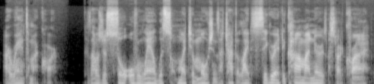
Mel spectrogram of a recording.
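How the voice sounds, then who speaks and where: A man's voice: lowish voice, steady tone, fast talker, dry recording, clean studio sound. A man speaking as a guest on a podcast, earnest and heartfelt, opening up with plenty of emotion. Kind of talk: casual podcast interview. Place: podcast studio, in person with host. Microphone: studio microphone.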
